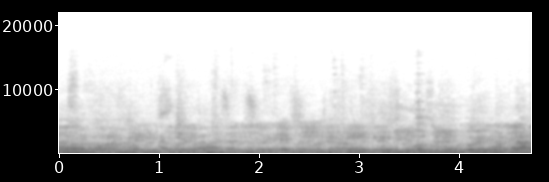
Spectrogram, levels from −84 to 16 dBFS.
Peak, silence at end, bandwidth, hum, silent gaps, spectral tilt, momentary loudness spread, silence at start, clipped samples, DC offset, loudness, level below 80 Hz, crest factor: -16 dBFS; 0 s; 15 kHz; none; none; -6.5 dB/octave; 4 LU; 0 s; under 0.1%; under 0.1%; -32 LUFS; -54 dBFS; 14 dB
